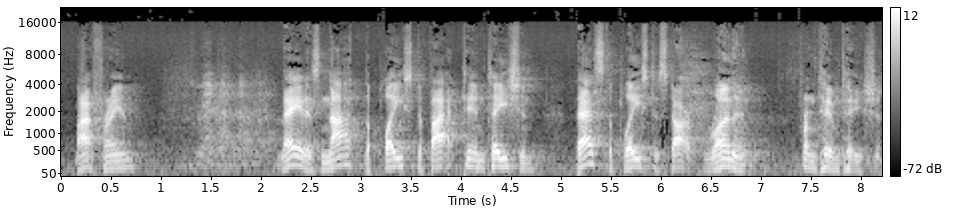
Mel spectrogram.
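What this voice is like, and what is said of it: Imitating J. Vernon McGee's accent. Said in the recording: “Here's what McGee says. Excuse the accent. ... You can almost hear it, can't you?”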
